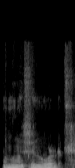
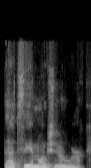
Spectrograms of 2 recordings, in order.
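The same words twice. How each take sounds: First: Lower, softer repeat to herself; soft echo. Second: Said in the usual way. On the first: Shown as a demonstration. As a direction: let the phrase sink in quietly. Quiet echoed repeat of phrase.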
